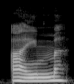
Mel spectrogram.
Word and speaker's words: Aim: sweetest story so this chant to Saraswati is Om I'm Saraswati I'm is the seed syllable for Saraswati also is a counterpart om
